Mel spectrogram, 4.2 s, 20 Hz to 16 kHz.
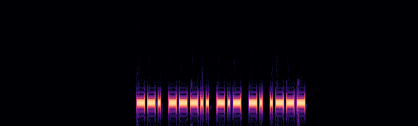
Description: Morse code, heard as a keyed tone, about 45 wpm, 700 Hz. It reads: G8KNJ
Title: DXCC-100 Call Signs - 5 Characters - 45wpm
